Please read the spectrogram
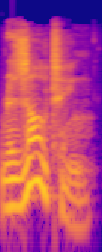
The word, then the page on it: resulting: British English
